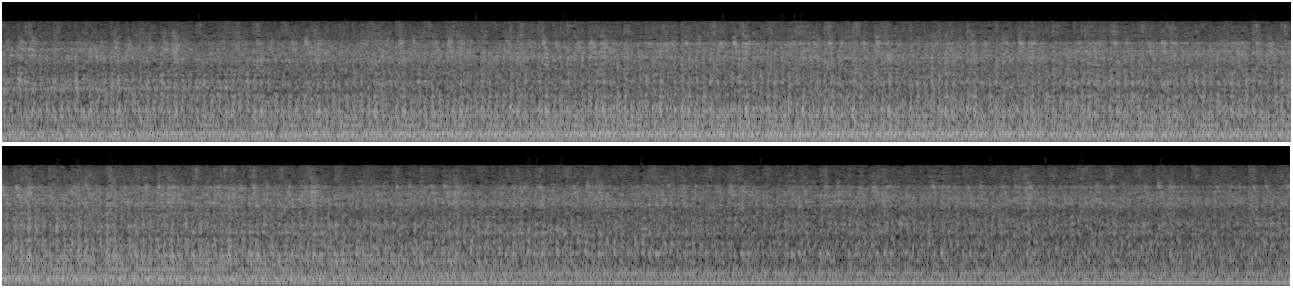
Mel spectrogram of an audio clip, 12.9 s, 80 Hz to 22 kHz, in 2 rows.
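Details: 2010 BMW 118d E87 with N47 diesel, 178,000 km, at idle: steady diesel hum with a fairly even rattle of about three or four beats per second; timing chains were torn down and found fine, so the source remains unidentified.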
